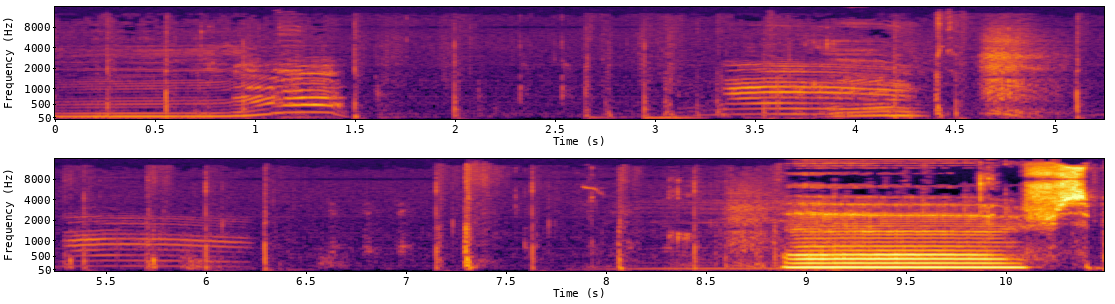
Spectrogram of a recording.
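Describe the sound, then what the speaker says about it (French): Cows in Minecraft moo with the game's new cow sound: a series of drawn-out, harmonic calls from several animals, separated by pauses and small clicks, closing with one especially loud, close moo. "le nouveau son des vaches là"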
